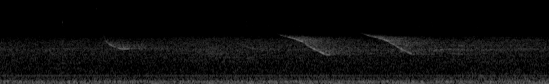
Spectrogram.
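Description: A bird calling three times with high, clear whistles, each sliding quickly downward, about a second in and again twice near 3 and 4 seconds, over steady outdoor background noise.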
